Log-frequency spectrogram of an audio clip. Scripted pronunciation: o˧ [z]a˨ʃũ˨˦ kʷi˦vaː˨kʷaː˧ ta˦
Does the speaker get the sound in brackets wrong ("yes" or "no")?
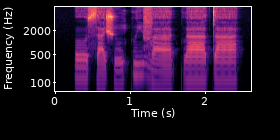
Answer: yes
